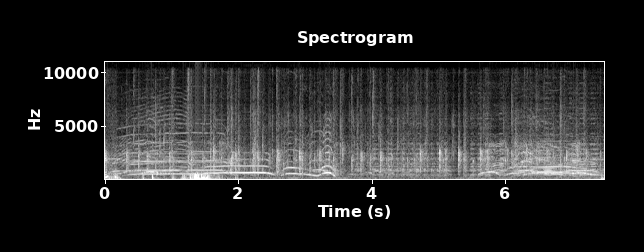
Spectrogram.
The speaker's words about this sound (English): Thank you so much. Clap it up for me.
